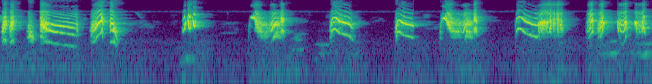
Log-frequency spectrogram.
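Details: Long-tailed shrike singing in the morning, a lure recording meant to make other shrikes sing: harsh, scratchy bursts mixed with steeply falling whistled sweeps, delivered in short phrases separated by brief pauses.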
